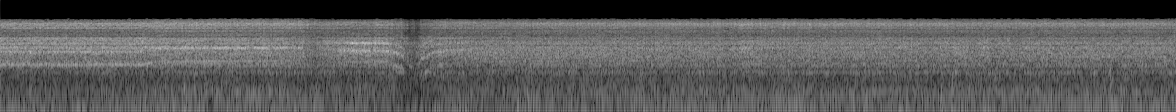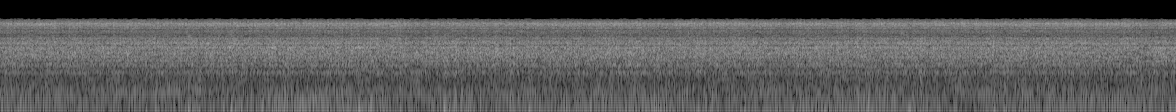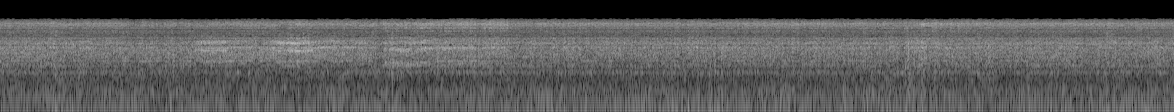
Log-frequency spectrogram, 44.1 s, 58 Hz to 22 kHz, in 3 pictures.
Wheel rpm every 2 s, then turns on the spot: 210, 230, 160, 230, 230, 230, 230, 230, 230, 230, 230, 230, 230, 230, 230, 230, 230, 230, 230, 230, 230, 230.
none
